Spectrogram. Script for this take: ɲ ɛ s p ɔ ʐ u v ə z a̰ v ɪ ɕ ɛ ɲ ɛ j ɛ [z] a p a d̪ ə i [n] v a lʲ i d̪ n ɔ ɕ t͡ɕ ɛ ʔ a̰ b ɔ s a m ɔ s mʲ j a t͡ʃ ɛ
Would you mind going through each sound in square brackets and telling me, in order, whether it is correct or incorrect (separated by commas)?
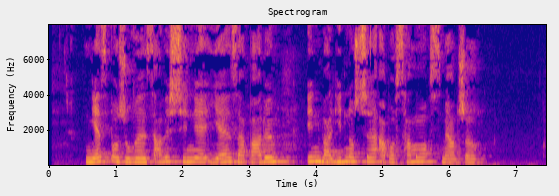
correct, correct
